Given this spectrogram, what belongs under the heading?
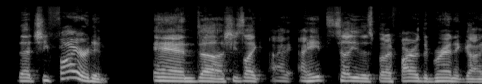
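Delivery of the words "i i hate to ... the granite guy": usual speaking voice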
